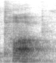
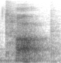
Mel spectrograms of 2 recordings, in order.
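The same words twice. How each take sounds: First: British 'top' with rounded short o; British pronunciation. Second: American 'top' with open ah, tahp; American pronunciation. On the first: Teacher contrasts accents for students, British pronunciation. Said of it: "Kalau British". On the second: Teacher contrasts accents for students, American pronunciation. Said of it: "American top". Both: Shown as a demonstration.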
